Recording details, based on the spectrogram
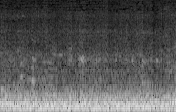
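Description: An airplane's engines roar steadily during the climb after takeoff, a loud, continuous low drone heard from inside the cabin with no break.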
